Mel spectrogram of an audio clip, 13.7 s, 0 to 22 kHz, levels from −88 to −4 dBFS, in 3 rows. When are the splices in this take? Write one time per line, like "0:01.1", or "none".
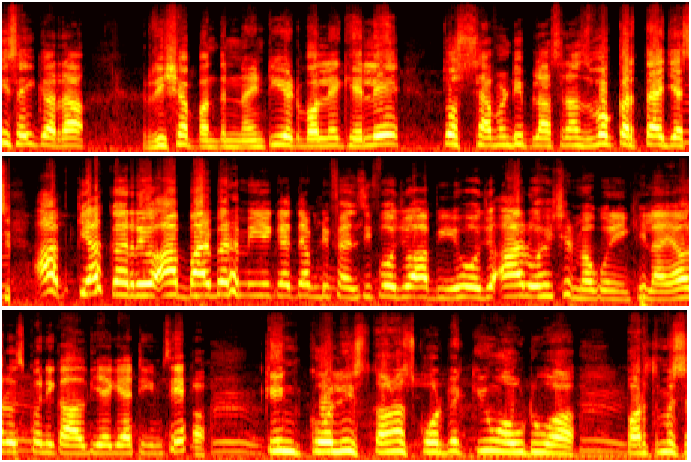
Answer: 0:04.7
0:10.5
